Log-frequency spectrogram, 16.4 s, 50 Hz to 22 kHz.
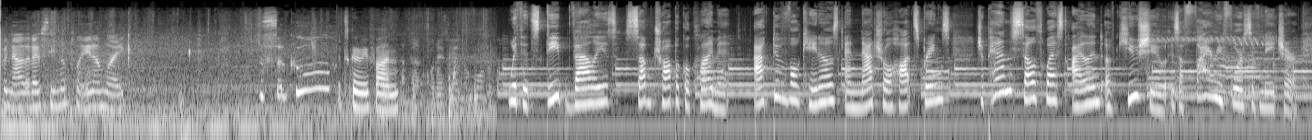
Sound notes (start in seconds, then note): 5.2 speaking foreign language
